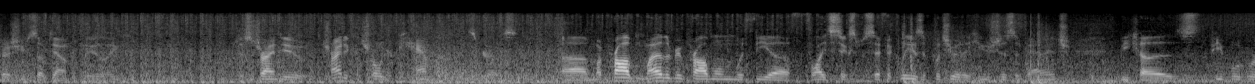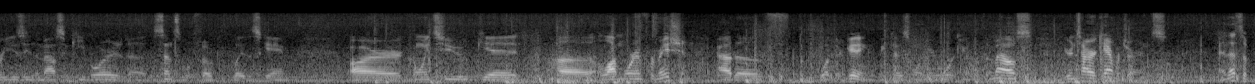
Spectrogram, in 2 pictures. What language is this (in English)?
English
